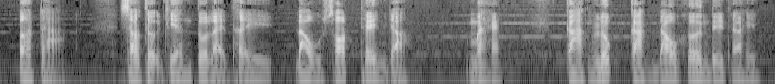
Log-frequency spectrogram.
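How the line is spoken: Groaning. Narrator (Vietnamese): Tôi Mập rên lên

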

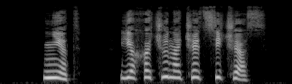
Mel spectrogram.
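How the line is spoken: Anxious exclamation. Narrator (Russian): воскликнула, боясь, что к утру опять все забуду

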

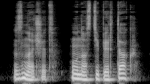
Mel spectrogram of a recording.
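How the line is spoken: Soft laughter. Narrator (Russian): Тихо засмеялся он

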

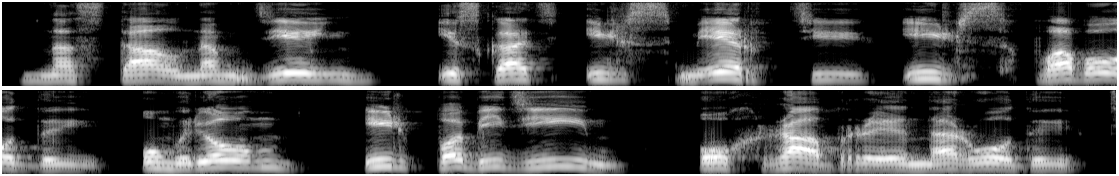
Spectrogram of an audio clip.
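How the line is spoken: Loud, resonant declamation. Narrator (Russian): Волков начал громким, звучным голосом

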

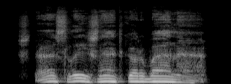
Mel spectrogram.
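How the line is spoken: Tired question. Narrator (Russian): устало спросил Юсуфза

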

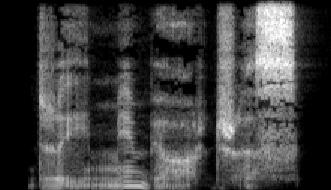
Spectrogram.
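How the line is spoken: Quiet, older woman. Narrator (Russian): тихо произнесла женщина во флисовом жилете, невысокая и седая

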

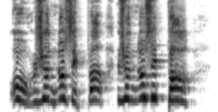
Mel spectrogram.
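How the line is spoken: Terrified young woman exclaiming. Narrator (French): s'écria la petite comtesse, véritablement terrorisée

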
